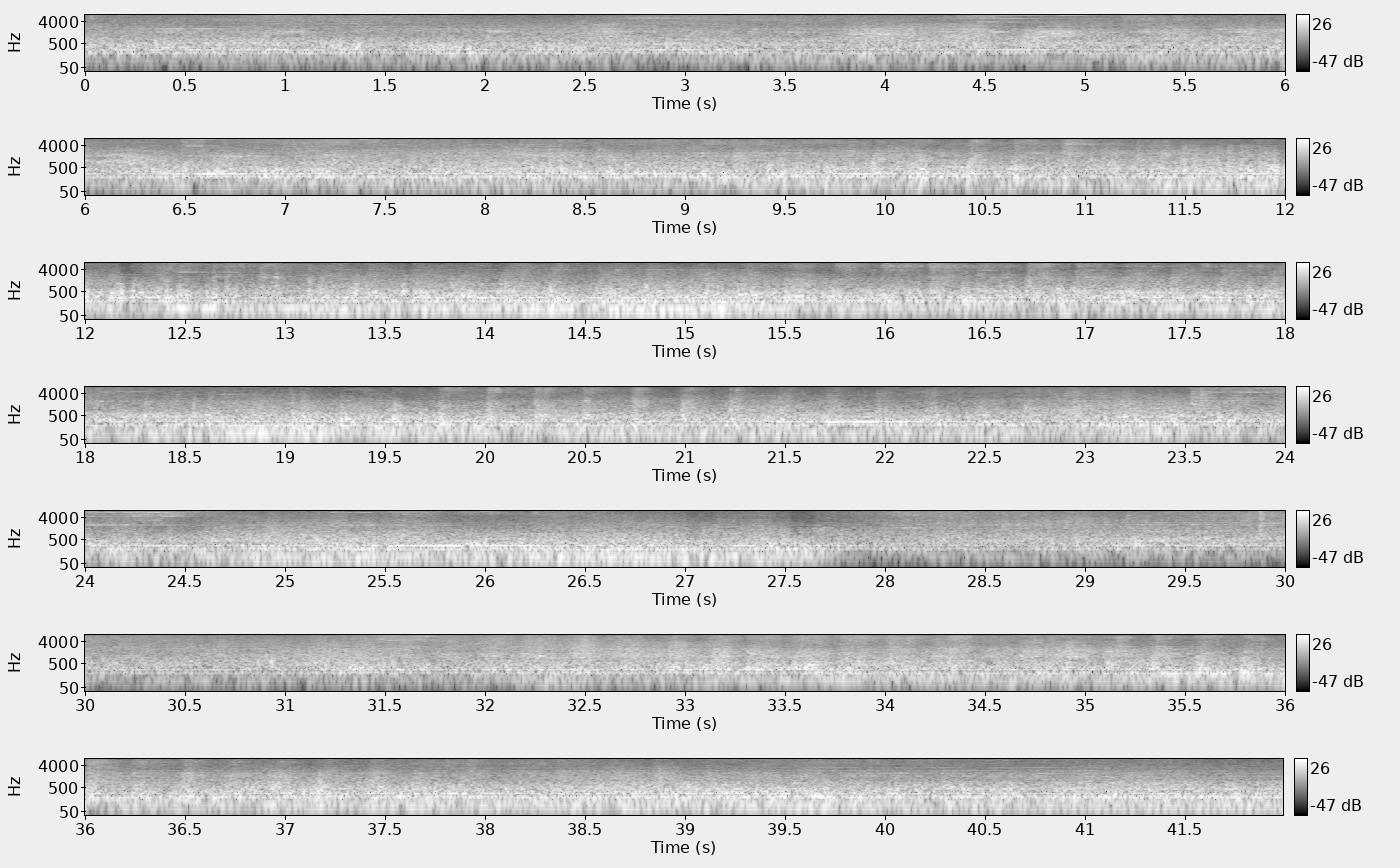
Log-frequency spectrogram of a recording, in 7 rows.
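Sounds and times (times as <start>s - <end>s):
wheels squealing on rail: 0.0s - 11.2s, 21.5s - 26.8s, 31.0s - 32.9s, 39.1s - 41.6s
train wheels rumbling on rail: 0.0s - 41.9s.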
